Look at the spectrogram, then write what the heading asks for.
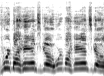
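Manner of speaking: high-pitched mock panic; silly high mimicry, poking fun; mocking victims. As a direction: squeal it like a ridiculed, bewildered victim. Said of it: "they're literally just making fun".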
